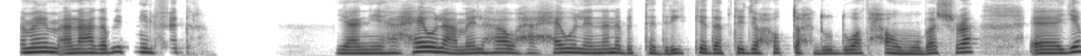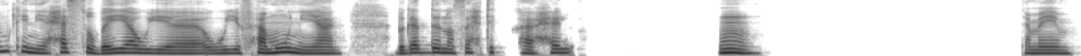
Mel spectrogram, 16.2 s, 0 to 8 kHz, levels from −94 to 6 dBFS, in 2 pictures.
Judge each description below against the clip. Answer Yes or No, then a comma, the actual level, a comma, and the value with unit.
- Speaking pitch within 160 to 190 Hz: Yes, medium, 185 Hz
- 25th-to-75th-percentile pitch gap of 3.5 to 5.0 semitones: No, average, 2.9 semitones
